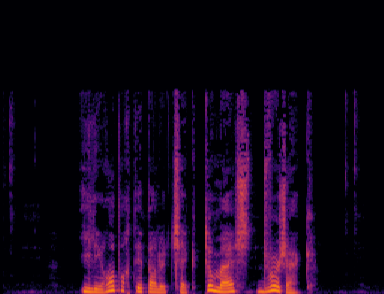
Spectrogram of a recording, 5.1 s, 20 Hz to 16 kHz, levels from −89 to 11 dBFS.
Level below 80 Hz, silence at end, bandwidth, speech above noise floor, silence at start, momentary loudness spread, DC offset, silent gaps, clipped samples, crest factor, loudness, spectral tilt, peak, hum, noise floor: -60 dBFS; 1 s; 11.5 kHz; 52 dB; 1.1 s; 11 LU; under 0.1%; none; under 0.1%; 16 dB; -21 LUFS; -6 dB/octave; -6 dBFS; none; -72 dBFS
